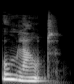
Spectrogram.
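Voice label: "umlaut", British English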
